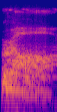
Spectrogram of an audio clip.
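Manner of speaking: loud, breathy playful roar; lion roar. Shown as a demonstration. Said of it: "One more time".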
